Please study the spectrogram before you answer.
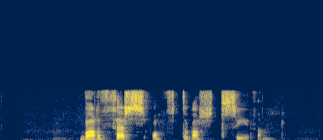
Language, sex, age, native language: Icelandic, female, 9, Icelandic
